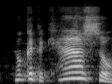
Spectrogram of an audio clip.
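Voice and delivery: eager little excited peep, high and loud. Arriving somewhere he has never worked before, a newcomer speaks up, peeped excitedly. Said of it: "peeped Percy excitedly".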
